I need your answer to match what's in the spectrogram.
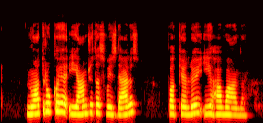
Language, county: Lithuanian, Kaunas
